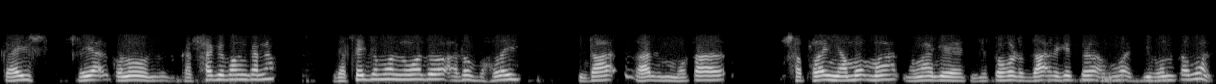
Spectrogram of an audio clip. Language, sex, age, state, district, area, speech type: Santali, male, 60+, West Bengal, Purulia, rural, conversation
